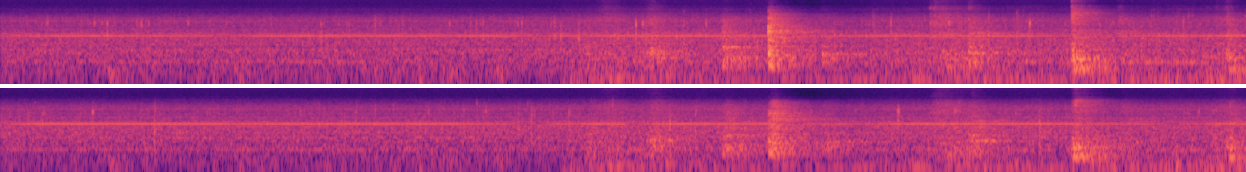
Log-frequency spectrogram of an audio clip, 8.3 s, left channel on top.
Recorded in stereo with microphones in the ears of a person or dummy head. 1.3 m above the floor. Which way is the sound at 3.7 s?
20° left (ahead or behind).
